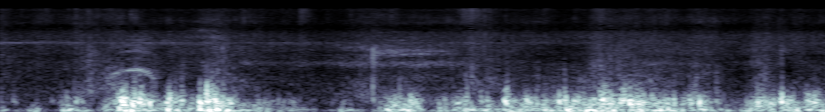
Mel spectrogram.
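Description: Wind buffeting the microphone in an uneven low rumble, with soft footsteps on grass and dirt.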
